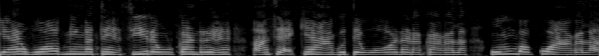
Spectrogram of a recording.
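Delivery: high, slow, drawn-out put-on voice; childlike young aunt. Young aunt explains why she changed her sari, slow childlike whine. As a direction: explain it in a stretched, childlike singsong. Plays Paddu explaining herself.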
